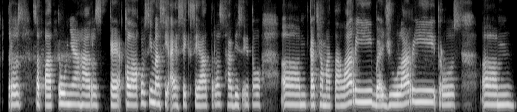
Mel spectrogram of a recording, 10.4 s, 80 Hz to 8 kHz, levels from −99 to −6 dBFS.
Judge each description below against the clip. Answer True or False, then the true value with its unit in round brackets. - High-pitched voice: True (220 Hz)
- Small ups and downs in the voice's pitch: True (1.3 semitones)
